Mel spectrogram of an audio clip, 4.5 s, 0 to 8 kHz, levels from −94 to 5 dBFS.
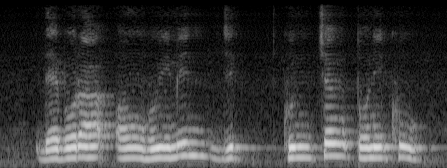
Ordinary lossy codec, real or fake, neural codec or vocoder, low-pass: none; fake; codec, 16 kHz in and 24 kHz out, 1 kbps, XY-Tokenizer; 7.2 kHz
